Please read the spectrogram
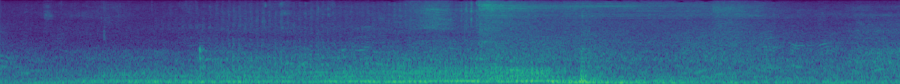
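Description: A motor vehicle passes close by on the street. Its engine hum grows from about a second in, is loudest around three to four seconds in, then fades, with a brief high hiss about three seconds in.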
